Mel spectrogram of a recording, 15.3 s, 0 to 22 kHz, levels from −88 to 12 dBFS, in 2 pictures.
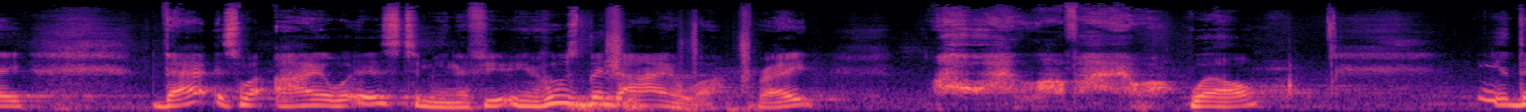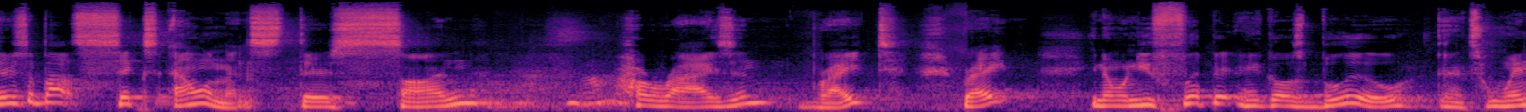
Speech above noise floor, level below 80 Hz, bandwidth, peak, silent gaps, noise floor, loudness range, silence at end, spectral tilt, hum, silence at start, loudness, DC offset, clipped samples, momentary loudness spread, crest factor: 23 dB; -50 dBFS; over 20 kHz; -4 dBFS; none; -43 dBFS; 4 LU; 0 s; -5 dB/octave; none; 0 s; -20 LUFS; under 0.1%; under 0.1%; 10 LU; 18 dB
